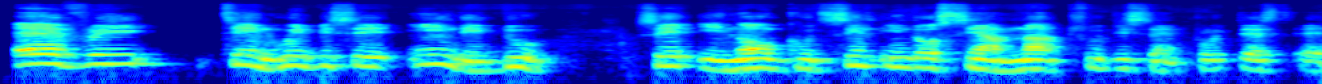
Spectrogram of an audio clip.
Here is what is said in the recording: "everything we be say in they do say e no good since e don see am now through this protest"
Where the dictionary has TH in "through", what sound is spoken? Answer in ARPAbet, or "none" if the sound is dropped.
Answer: T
